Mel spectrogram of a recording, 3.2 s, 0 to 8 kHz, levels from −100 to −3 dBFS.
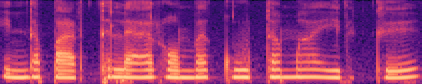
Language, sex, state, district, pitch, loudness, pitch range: Tamil, female, Tamil Nadu, Nilgiris, 255 Hz, -17 LUFS, 250-260 Hz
